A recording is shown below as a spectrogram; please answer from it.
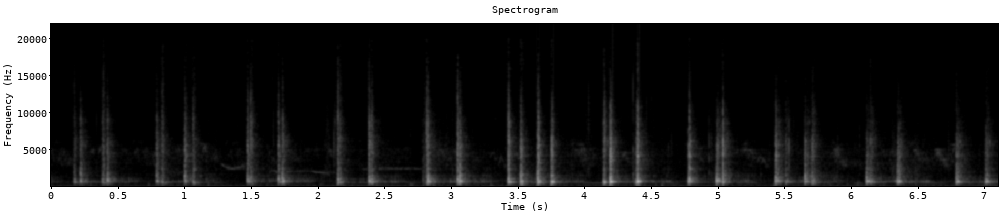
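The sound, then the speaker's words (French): Hooves of a horse pulling a cart clip-clop past in a steady, brisk rhythm: many crisp, hollow knocks, often in quick pairs, with clear gaps between them and no voices. “Hé, regardez, c'est votre père qui passe en charrette.”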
